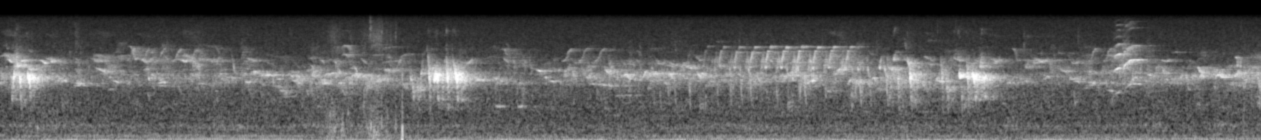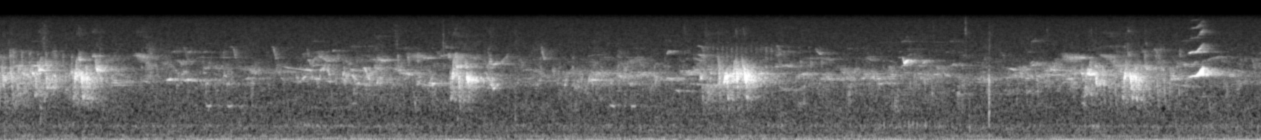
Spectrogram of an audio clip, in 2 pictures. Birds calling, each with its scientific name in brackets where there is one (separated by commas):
Apapane (Himatione sanguinea), Hawaii Amakihi (Chlorodrepanis virens), Red-billed Leiothrix (Leiothrix lutea), Iiwi (Drepanis coccinea), Omao (Myadestes obscurus)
